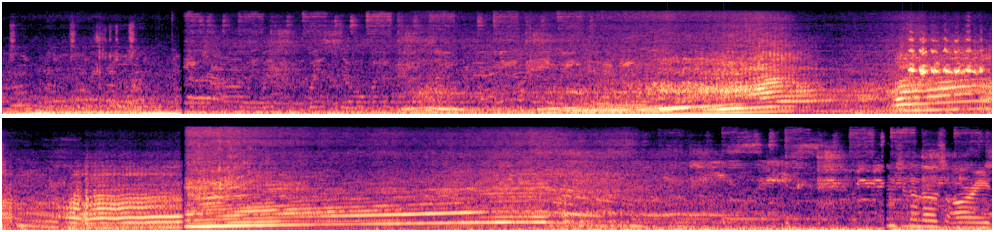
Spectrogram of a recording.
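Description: A Lamborghini's engine revving hard as the car accelerates away, its pitch climbing three times and dropping back between climbs as it shifts up through the gears.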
